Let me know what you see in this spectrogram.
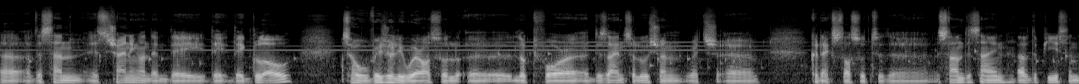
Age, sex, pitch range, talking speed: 30-49, male, 85-95 Hz, 190 wpm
